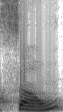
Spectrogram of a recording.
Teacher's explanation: Então, são, muito, pronunciados aí pelo nariz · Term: ditongo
